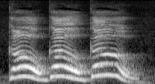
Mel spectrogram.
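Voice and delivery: high, loud cheering on a racer; excited shout. A narrator's reading. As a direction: shout it out, urging them on. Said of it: "she shouted".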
